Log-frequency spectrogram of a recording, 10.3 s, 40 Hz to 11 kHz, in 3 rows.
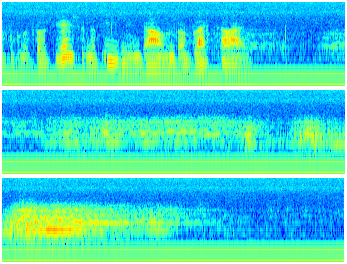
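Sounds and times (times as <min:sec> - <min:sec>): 
speech: 0:00.2 - 0:02.6
night freight train locomotive whistle: 0:02.4 - 0:10.0.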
